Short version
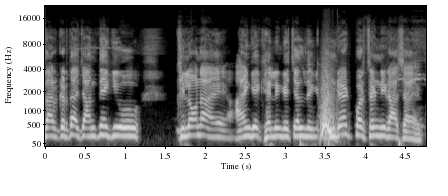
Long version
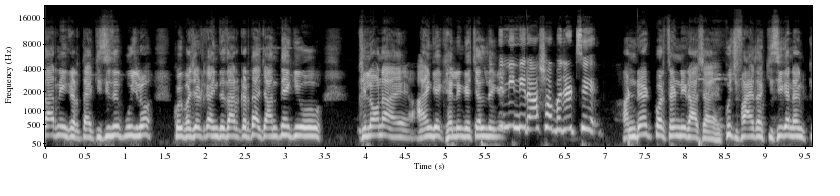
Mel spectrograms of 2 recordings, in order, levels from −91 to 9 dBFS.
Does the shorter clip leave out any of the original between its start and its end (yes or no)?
yes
